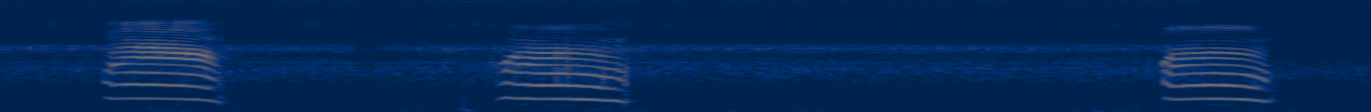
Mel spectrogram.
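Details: Indoor house cat described as sweet and attention-seeking, meowing three times: drawn-out harmonic cries with a gentle falling end, the first two close together and the last after a longer pause.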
